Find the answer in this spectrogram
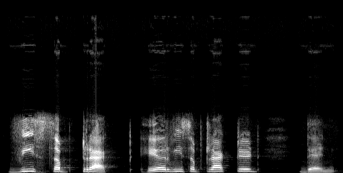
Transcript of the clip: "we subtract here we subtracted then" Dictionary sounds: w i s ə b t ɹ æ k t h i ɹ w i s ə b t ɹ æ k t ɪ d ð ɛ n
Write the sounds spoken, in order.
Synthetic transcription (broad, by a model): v i s ə b t ɹ æ k t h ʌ ɹ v i s ə b t ɹ æ k t ɪ d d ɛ n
